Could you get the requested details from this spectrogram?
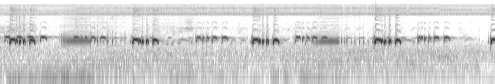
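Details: Zebra dove of the local variety singing fast 'ngayer engkel' phrases to stimulate others to sing: dense, overlapping pulsed coos in quick succession, loud rolling phrases alternating with buzzier stretches, over a faint constant high tone.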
